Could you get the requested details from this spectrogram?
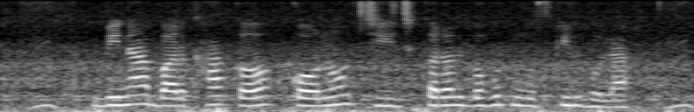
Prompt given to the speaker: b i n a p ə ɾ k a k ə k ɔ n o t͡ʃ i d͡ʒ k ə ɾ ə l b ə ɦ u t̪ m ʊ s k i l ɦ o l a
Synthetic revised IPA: b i n a b ə ɾ kʰ a k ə k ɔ n o t͡ʃ i d͡ʒ k ə ɾ ə l b ə ɦ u t̪ m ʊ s k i l ɦ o l a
